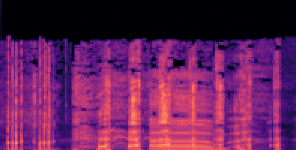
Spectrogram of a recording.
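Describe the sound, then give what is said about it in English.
A person imitates a pig, making a few quick snorting grunts followed by a drawn-out nasal squeal and a couple of short snorts, fairly loud. “Someone said disgusting pigs, and I kind of went.”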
